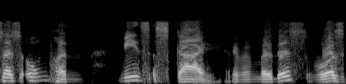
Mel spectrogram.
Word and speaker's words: Amphan: The name Umphan, which is pronounced as Umphan, means sky.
